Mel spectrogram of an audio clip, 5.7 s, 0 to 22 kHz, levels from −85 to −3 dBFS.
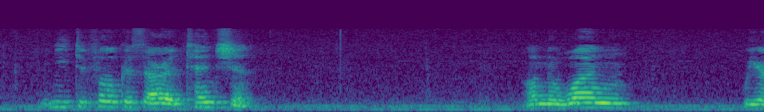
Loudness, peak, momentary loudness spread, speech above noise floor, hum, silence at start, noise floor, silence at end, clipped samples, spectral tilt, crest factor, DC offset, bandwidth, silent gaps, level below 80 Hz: -27 LUFS; -10 dBFS; 25 LU; 23 dB; none; 0 s; -49 dBFS; 0 s; under 0.1%; -6.5 dB/octave; 18 dB; under 0.1%; 8 kHz; none; -72 dBFS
